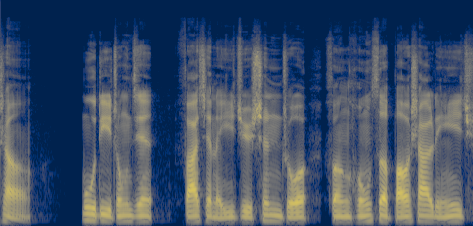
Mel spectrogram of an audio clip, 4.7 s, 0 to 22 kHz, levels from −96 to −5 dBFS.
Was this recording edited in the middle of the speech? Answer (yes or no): yes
